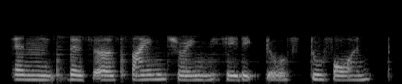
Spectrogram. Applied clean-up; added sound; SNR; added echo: neural mask model RNNoise.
